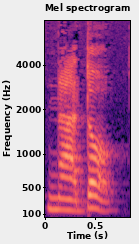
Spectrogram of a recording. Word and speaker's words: nadó: And when he swam, él nadó. And the stress of the word is on the last syllable.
